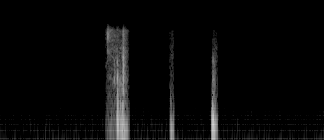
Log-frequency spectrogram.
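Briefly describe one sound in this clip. A tablet knocks and taps on a desk as it is turned.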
